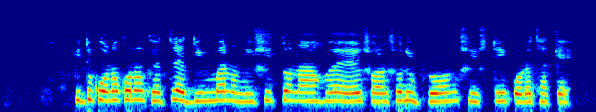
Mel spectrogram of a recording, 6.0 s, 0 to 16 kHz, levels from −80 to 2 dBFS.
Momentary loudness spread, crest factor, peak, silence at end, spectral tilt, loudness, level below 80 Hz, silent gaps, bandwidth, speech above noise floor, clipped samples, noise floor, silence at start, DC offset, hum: 9 LU; 16 dB; -2 dBFS; 0.3 s; -7 dB/octave; -18 LUFS; -64 dBFS; none; 6 kHz; 51 dB; under 0.1%; -68 dBFS; 0.75 s; under 0.1%; none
